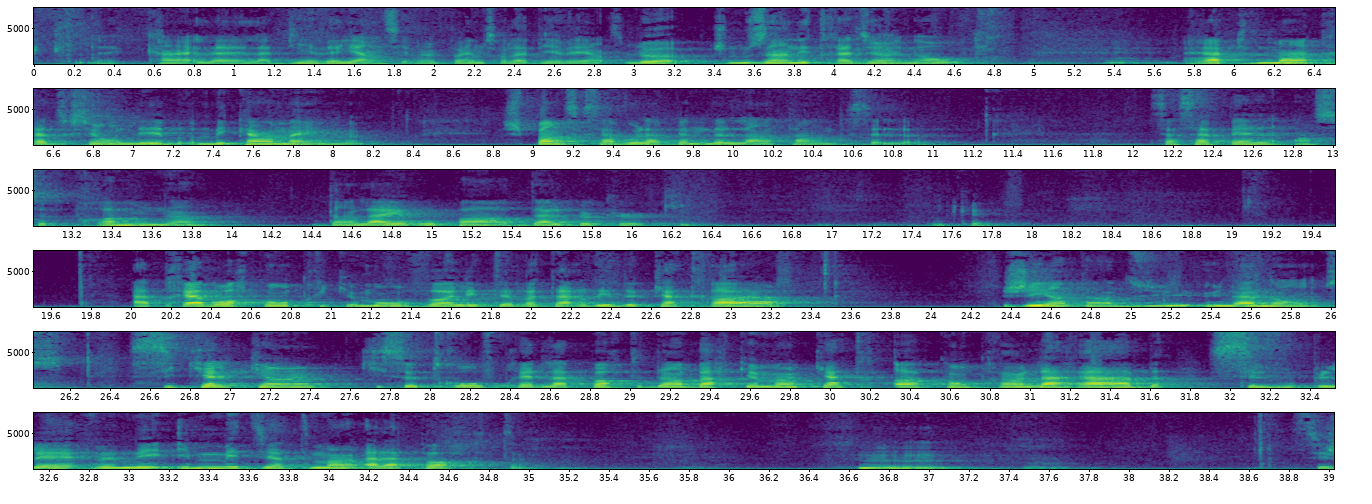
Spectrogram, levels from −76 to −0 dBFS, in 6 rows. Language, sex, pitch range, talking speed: English, male, 115-155 Hz, 125 wpm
